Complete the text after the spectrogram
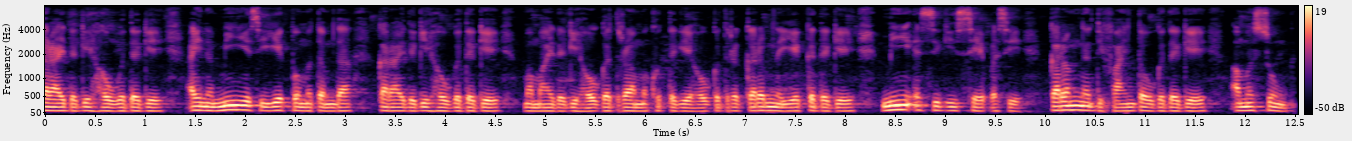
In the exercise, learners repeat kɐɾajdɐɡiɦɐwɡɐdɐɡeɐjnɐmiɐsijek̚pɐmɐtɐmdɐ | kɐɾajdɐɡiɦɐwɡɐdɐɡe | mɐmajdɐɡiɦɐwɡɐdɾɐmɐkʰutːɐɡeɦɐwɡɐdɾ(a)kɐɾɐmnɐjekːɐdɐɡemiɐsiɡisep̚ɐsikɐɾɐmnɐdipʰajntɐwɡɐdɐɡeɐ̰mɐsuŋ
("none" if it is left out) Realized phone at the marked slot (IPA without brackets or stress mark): ɐ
